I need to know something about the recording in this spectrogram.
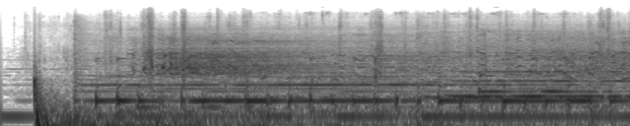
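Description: A sudden loud din starts about half a second in: a deep rumble, several held steady tones and a harsh jumble of noise, over music. It is the kind of loud noise a child covers her ears against.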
